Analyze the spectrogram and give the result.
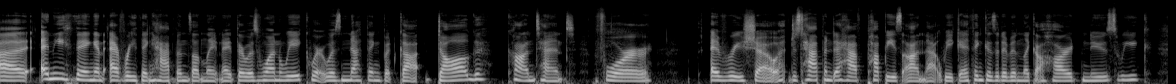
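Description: A woman speaks at a fairly quick pace in a medium pitch. The sound is dry and close with no echo, and the recording is very clean with a silent background. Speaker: podcast host and TV writer. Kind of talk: casual chat. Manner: animated.

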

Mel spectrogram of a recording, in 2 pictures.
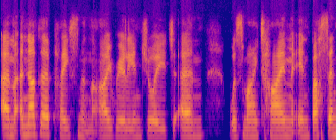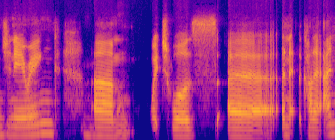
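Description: A woman with a London accent, in a dry, close sound with no echo. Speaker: engineering graduate. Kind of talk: webinar interview.

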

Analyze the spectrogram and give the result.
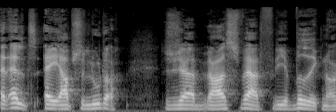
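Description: A man talks at a moderate pace and medium pitch with fairly even intonation, in a very clean recording with a silent background. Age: 20s. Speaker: drama student. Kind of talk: interview. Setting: family holiday house.

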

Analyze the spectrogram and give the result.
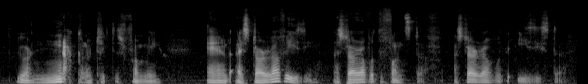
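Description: Very deep and low, a man's voice races at a very fast pace with ordinary pitch variation on a very clean recording with a silent background. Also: big swings in loudness. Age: 30s. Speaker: comedian and podcast host. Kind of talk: casual chat. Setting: studio.

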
